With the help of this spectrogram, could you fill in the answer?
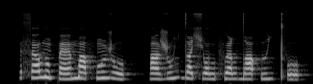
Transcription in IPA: s æ lˠ ɾ ũ p æ m ɑ f õ ʐ o | ɑ ʐ u ʎ d ɑ ɕ o lˠ f ø ʎ dˤ æ ʔ ɯ ʎ tʼ o

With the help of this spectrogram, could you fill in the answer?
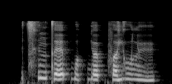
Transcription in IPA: t͡sʰ ɪ˥ ŋ t̪ ɛː˨˥ p̚ w ʊ˨˥ k̚ j œː˨ p̚ f ɐ˨˥ j uː˧ l yː˨˩

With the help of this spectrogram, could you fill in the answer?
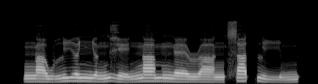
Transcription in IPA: ŋ a˨˩ w l i˧ ə̯ ɲ ə˨˩˦ ŋ ɣ e˨˩˨ ŋ a˧ m ŋ ɛ˨˩ ɹ a˨˩ ŋ s a˦˥ t̚ l i˨˩˨ m

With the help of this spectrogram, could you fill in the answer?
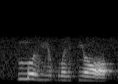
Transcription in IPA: m ʊ z vʲ u ɡʷ e z pʲ ɔ

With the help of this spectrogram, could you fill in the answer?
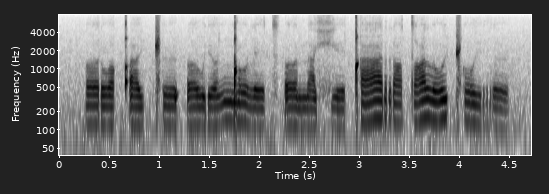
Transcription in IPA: ʌ ɾ o qʼ ɘ i̯ ǁ ʏ ʔ ʌ u̯ ɾʲ ʌ ŋ͡ǃ o l e t͡sʼ ʌ n a xʲ e ǃ a r o tˤ ʌ l o y̯ ǁ o i̯ r ɘ

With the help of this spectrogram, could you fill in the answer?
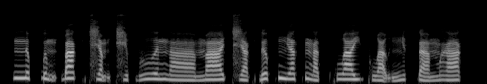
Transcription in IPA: n ə˦˥ p̚ ɓ ə̰˧˨ m ɓ a˦˥ k̚ t͡ɕ a̰˧˨ m t͡ɕ ə˨˩ p̚ ɣ u˧ ə̯ n a̤ː˨˩ m aː˨˦ t͡ɕ a˨˩ k̚ ɗ ə˦˥ p̚ ɲ a˦˥ t̚ ŋ a˨˩ t̚ k w a˧ j k w a̰˧˨ w ɲ ə˦˥ t̚ ɗ a˨˦ m ɣ a˦˥ k̚

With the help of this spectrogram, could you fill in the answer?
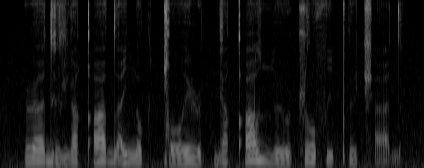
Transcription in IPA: ɭ ɐː˦ d ɨ˦˨ z ɳ e˦ qʼ ɐː˦ d̪ a̰˦ i̯ n o˧ k ǀ oː˨˦ i̯ ɭ ʉ˨ k ɡ e˦ qʼ ɵː˦ lˠ ʎ ʉː˨ u̯ ʈ͡ʂ o˦ f ḭ˦ pʼ ɨ˦ t͡ʃʼ a̰˨ d

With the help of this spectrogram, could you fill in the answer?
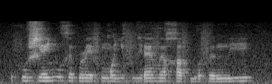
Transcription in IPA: f u ɕ e ʎ u x ɘ p ɹ e f ŋ͡m ɔ ʎ ɘ f v i ɾ ɛ v ɘ χ ɐ f ɡʷ e f ɘ ŋ͡m i

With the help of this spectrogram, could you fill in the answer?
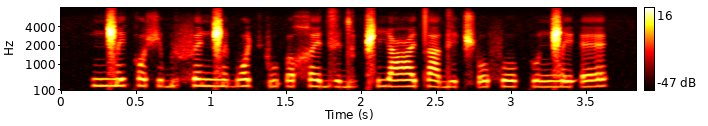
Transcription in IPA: ŋ͡ǁ e k ɔ ʃ ɪ b ɪ f ɛ ŋ͡ǁ ɪ b ɔ t͡ʃʼ u ʔ ʊ χ e d͡z ɪ d u ǁ i ʕ ɪ t a d ɪ t͡ʃʼ o f o k ʊ ŋ͡ǁ e ʔ ɛ

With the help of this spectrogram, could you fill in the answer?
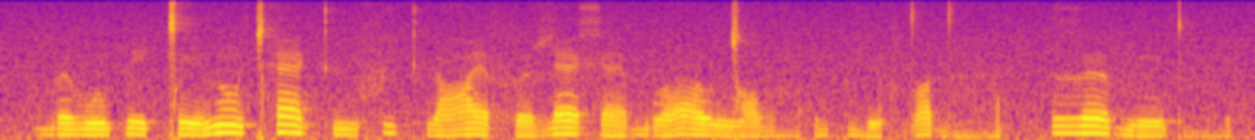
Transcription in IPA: b œ˩ β õ˩ p e˨˩˦ ǀ ẽ˨˩˦ ð õ˥˧ ǀʰ æ˥˧ kʼ ɨ˨˩˦ f e̤˥˧ kʰ ɨ˩ ʕ æ˧˩ f œ˩ ɮ æ˥˧ x æ˨˩˦ b o˨˩˦ ʕ o˧˩ ŋ͡ǀ œ˩ ðˤ a̤˧˩ ʔ e̤˥˧ p ɦ ẽ˩ f dˤ ʌ˥˧ d a̤˨˩˦ | ɣ œ˥˧ b ẽ˨˩˦ t o̤˩

